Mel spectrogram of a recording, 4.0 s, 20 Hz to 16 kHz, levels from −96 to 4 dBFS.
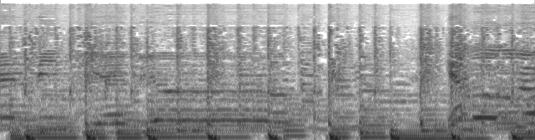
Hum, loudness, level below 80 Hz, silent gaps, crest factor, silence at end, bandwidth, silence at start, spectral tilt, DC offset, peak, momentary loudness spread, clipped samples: none; -20 LUFS; -24 dBFS; none; 16 dB; 0 s; 15 kHz; 0 s; -5 dB/octave; under 0.1%; -2 dBFS; 4 LU; under 0.1%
